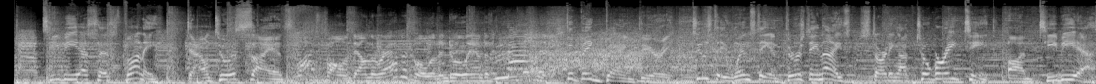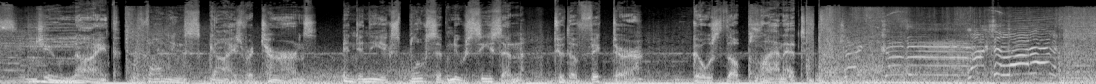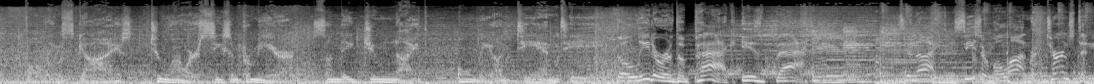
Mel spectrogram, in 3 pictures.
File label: men promos; Bright, authoritative, real, approachable.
